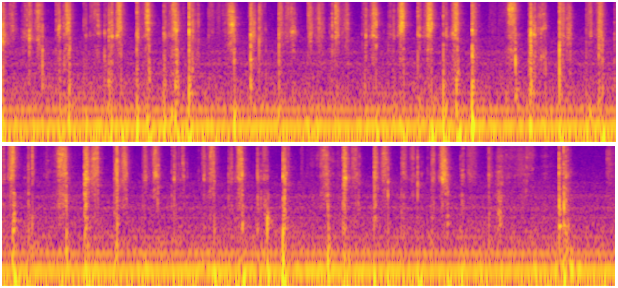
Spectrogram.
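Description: Tarot cards being shuffled by hand, a steady run of crisp riffling snaps and soft slides that continues close and clear for the whole stretch, with no talking over it.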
